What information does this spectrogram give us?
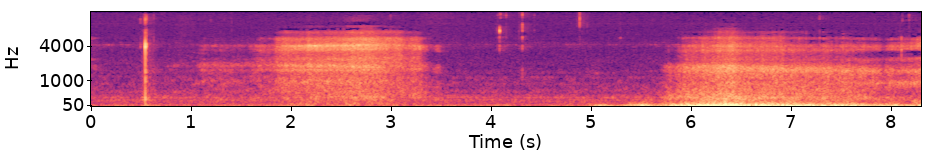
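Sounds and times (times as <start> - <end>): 
slow deep breathing in and out: 1.0 - 3.6, 5.4 - 8.3.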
